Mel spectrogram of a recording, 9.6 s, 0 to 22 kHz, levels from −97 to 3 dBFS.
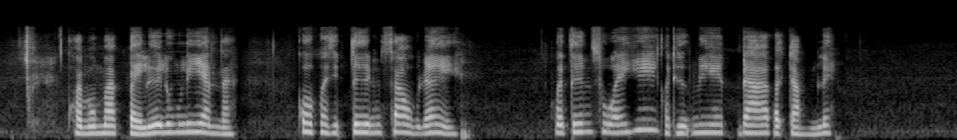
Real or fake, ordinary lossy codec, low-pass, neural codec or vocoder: fake; none; 9.9 kHz; codec, 44.1 kHz, 2.6 kbps, SNAC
